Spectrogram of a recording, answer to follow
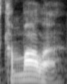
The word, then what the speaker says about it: Kamala: hope not come come on man with the pronunciations what's up C spill Kamala Kamala it's Kamala the Ugandan Giant I don't care what anybody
